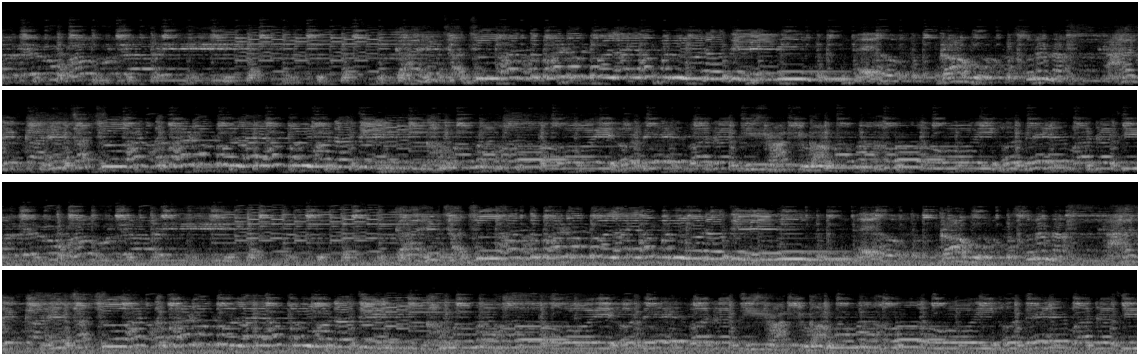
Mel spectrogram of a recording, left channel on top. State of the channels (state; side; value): noise; right; rumble, 11 dB below the sound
